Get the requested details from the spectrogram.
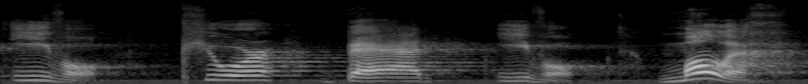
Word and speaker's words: Molech: From Melech, king, to Molech, shameful king.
